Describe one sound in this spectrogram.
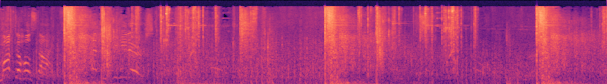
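Gunshots crack loudly, one at a time.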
